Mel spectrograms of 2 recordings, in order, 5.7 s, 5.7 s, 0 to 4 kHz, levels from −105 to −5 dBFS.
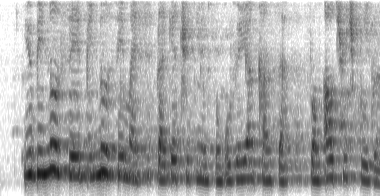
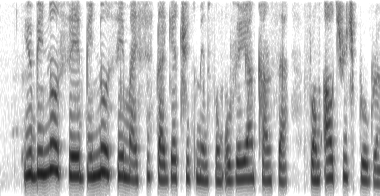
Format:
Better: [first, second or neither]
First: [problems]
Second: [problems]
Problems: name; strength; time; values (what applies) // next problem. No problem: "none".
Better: second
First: room echo; dies away in 1.5 s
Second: none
